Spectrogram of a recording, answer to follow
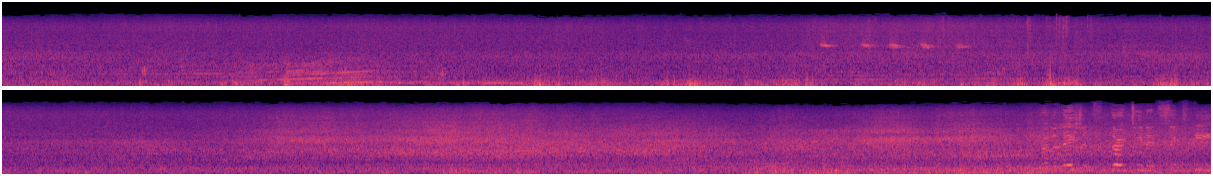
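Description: Road traffic going by, with one vehicle passing for several seconds in the second half, over steady outdoor background noise. Thin Bible pages rustle softly as they are leafed through.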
